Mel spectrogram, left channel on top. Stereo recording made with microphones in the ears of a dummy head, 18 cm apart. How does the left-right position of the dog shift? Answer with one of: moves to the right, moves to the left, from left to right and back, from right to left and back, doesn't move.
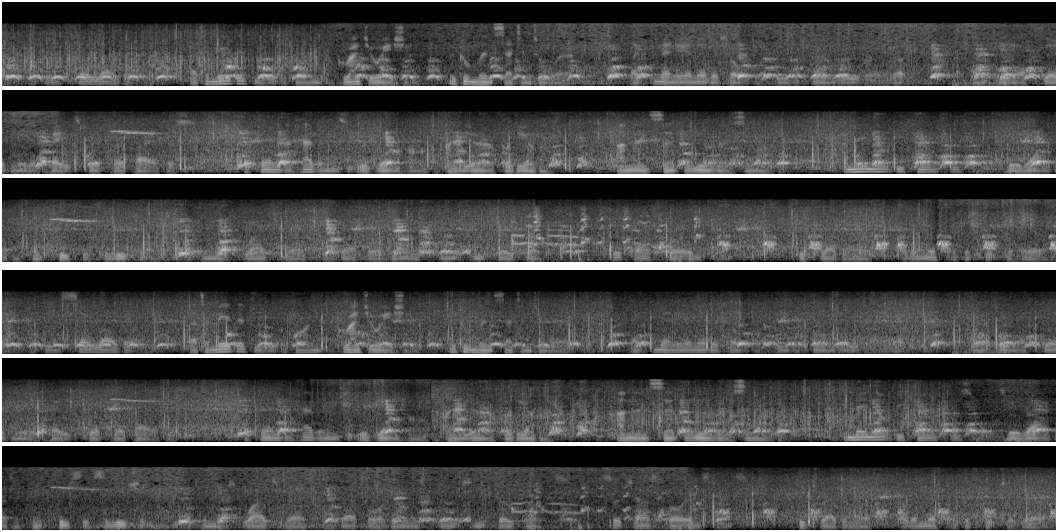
from left to right and back.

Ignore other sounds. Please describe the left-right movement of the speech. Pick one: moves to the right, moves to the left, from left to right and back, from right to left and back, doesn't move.
from right to left and back.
